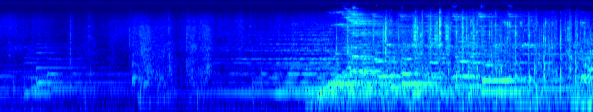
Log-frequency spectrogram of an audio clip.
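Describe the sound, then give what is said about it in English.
A horse's hooves clip-clop at a steady, quick rhythm as the horse is pulled to a stop. Midway through, a dense, louder swell of sound rises and covers the hoofbeats. “pulls the horse to a stop.”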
